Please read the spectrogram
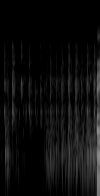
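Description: Computer keyboard being typed on: quick, irregular clicking, heard through a video call's audio. A spoken word cuts in near the end.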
